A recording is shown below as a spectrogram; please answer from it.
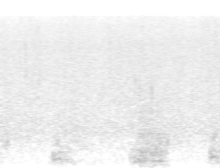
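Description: Realistic rain from a modded video game pours as a constant broadband hiss, with soft low rumbling swells rising and fading every second or so beneath it and no one speaking.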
